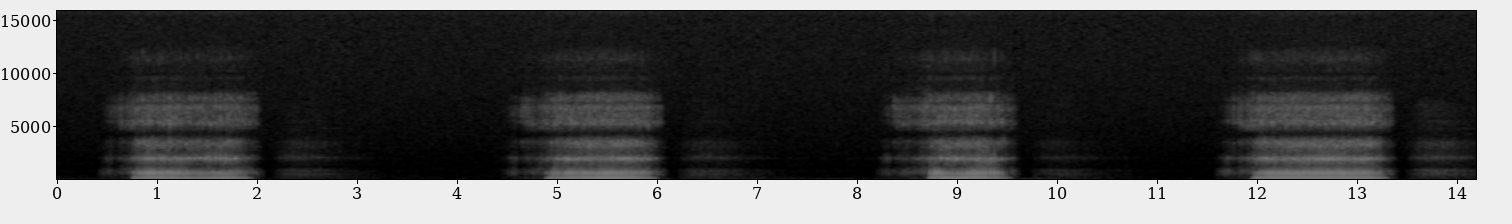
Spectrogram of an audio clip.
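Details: Loud, regular snores, each followed by a soft breath out, about 15 breaths a minute; steady rhythmic snoring from an ASMR snoring-sounds recording.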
